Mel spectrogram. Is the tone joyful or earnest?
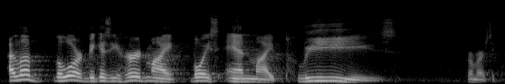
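earnest. It is read in an earnest, pleading tone.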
